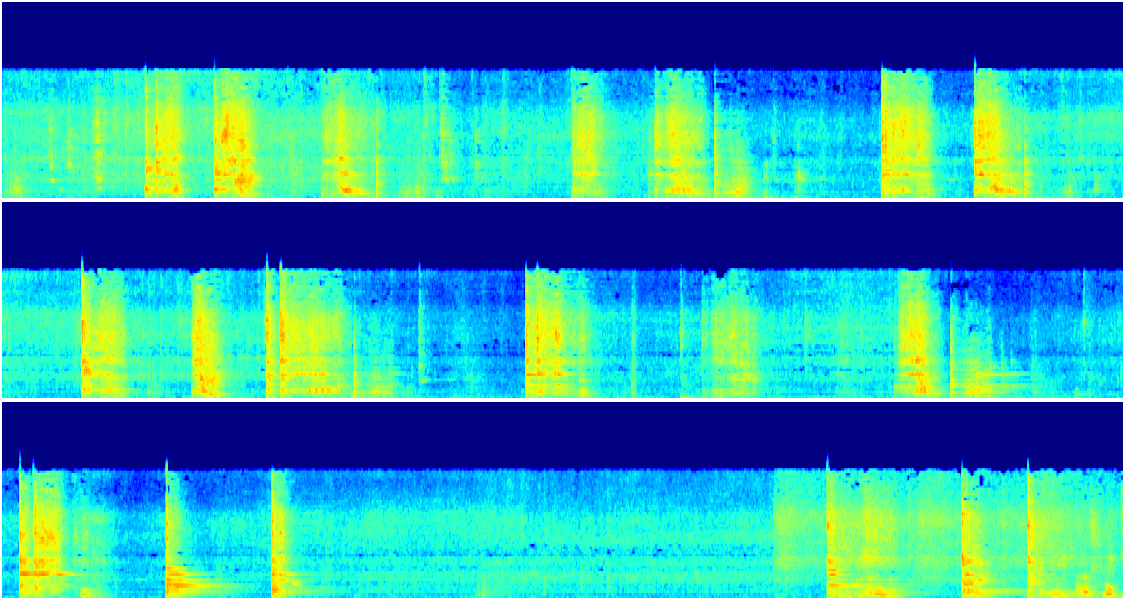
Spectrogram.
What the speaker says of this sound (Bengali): ভালো করে আমি সবজিটা ভেজে নিব।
